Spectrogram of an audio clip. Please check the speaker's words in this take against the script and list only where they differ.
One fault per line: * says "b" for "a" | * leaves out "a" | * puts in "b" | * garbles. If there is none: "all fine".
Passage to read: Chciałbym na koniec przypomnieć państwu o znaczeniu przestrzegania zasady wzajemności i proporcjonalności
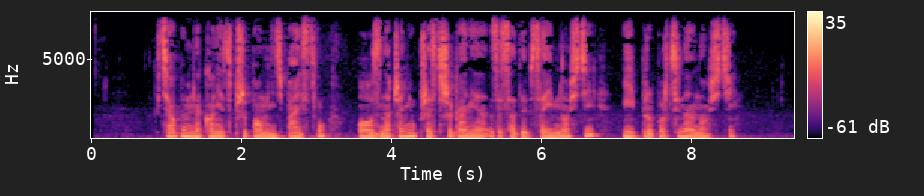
all fine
